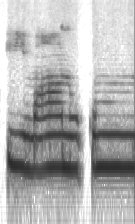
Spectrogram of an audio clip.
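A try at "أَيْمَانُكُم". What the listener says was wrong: ऐमानु, ये ईमानु नहीं होगा, ऐमानु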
